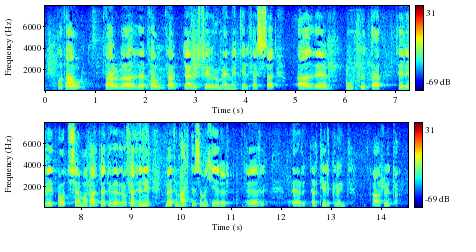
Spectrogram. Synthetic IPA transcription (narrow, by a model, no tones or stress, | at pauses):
ɔɣθawθaɾaðθawθawcɛːvɪst̪sɪɣʏɾumejmːɪt̪ʰɪlθɛsːað | að | uɾl̥ʏt̪a | fɪɾɪɾvɪðpowt̪sɛmaθaɾcaːjt̪ʏvɛːɾɪðawfɛɾðɪnːɪmɛðθʏmhajht̪ɪsɛmaçɛːɾɛɾɛɾ | ɛɾɛɾ̥t̪ʰɪlkɾejnt̪ | aðl̥ʏːt̪a̰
